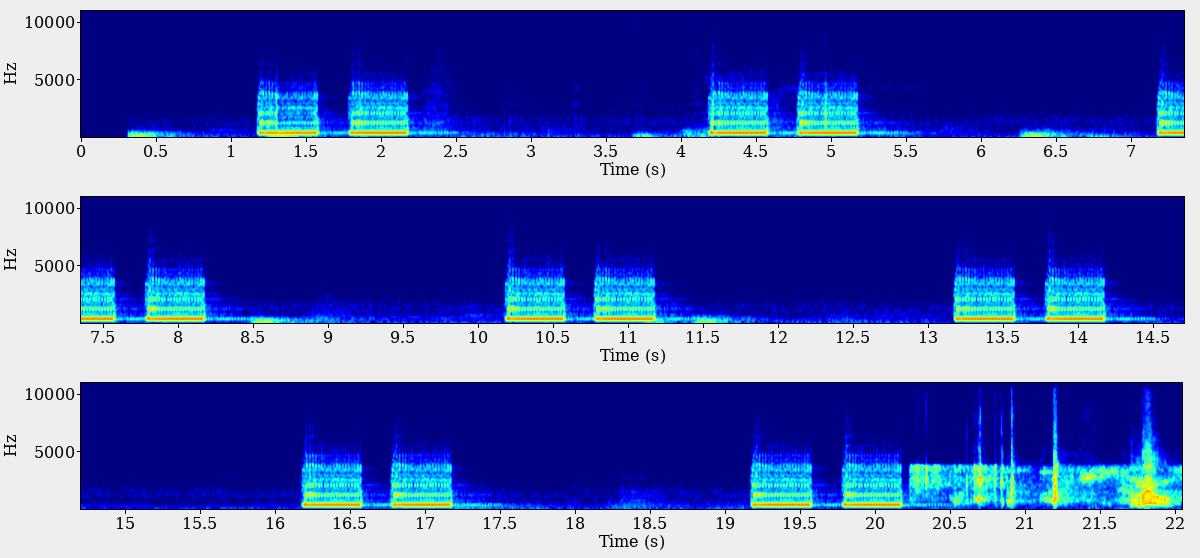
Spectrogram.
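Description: British telephone ringing tone heard down the line by the caller: seven double rings, one pair every three seconds, until the call is answered near the end.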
